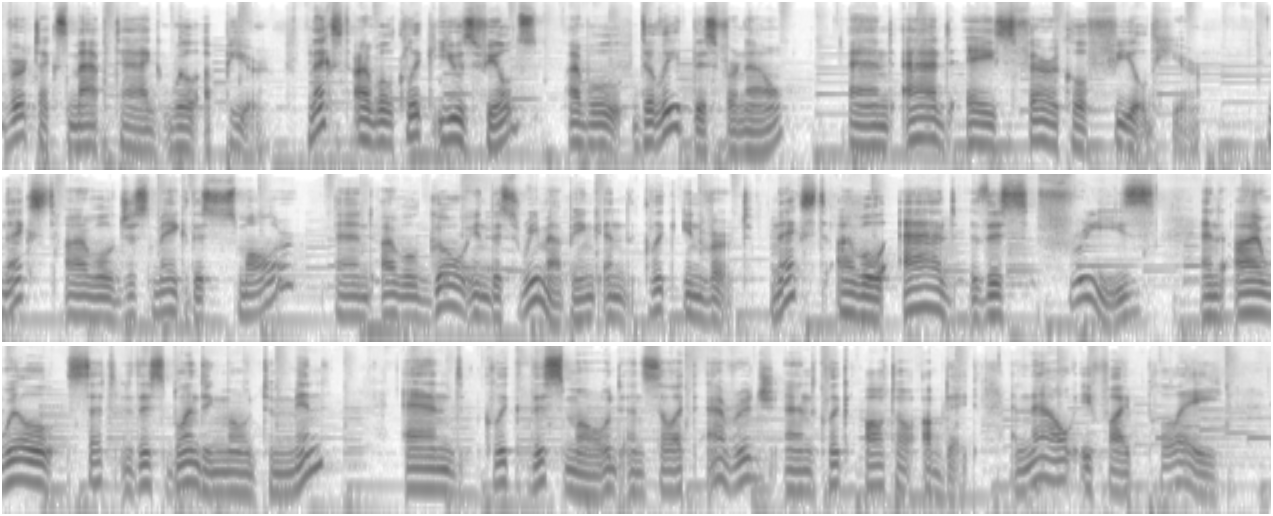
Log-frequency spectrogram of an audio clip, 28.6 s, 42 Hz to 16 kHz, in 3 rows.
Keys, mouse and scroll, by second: 3.2 click, 5.3 Delete, 6.7 click, 8.5 click, 10.5 t, 10.8 click, 14.2 click, 16.9 click, 19.7 click, 22.3 click, 25.2 click, 27.4 click.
